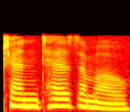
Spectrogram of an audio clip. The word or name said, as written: centesimo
